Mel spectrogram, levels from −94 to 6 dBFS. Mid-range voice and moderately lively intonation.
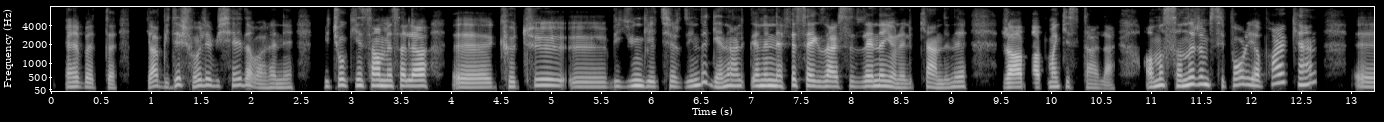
Yes: medium, 180 Hz; average, 4.1 semitones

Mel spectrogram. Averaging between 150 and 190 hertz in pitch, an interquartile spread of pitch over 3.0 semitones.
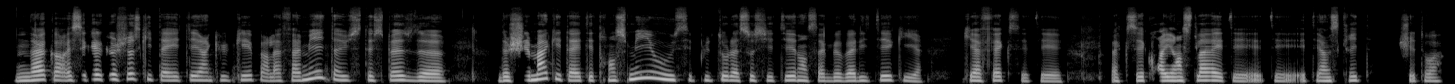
No: medium, 185 Hz; narrow, 2.6 semitones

